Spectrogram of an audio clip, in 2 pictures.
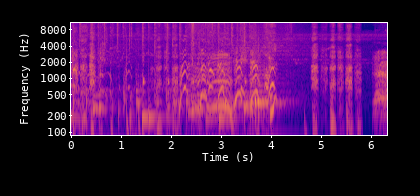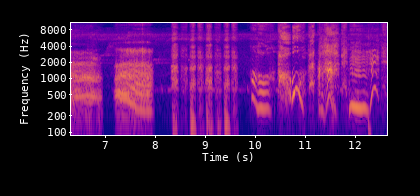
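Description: Cartoon character vocal sounds over light music: wordless pitched chatter, then two loud, rough calls of about a second each about halfway through, from an animated rhino.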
